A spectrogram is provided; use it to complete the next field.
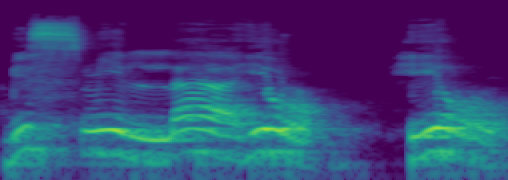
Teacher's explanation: Karena shaddah pada ro harus terdengar tebal. Jika dibaca sebagai bismillahirro, maka bunyi shaddahnya tipis sedangkan vokalnya tebal. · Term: ro tebal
